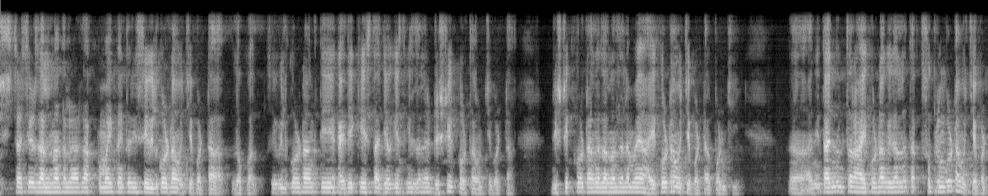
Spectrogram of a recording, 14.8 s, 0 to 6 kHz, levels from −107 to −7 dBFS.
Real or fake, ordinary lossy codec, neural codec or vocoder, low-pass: fake; none; vocoder, 24 kHz, 100 mel bands, Vocos; 5.4 kHz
